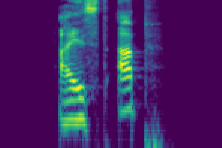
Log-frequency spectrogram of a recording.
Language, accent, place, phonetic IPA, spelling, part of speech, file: German, Germany, Berlin, [ˌaɪ̯st ˈap], eist ab, verb, De-eist ab.ogg
- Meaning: inflection of abeisen: 1. second/third-person singular present 2. second-person plural present 3. plural imperative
